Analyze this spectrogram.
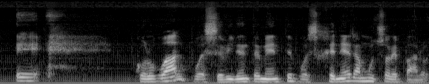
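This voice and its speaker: A man with an Italian accent at a fairly slow pace. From Italy. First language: Italian (speaking Spanish). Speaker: refrigeration engineer. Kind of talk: conference talk. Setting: seminar with audience. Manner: hesitant, many fillers.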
